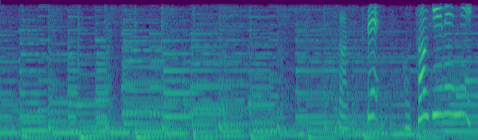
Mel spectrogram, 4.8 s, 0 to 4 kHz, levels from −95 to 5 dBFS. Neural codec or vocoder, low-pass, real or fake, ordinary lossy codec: none; 3.6 kHz; real; none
